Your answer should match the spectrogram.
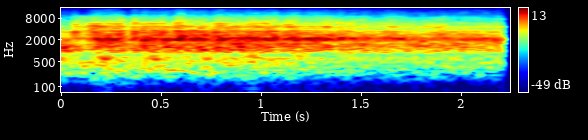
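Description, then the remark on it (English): Ambassador Herzog rips up the sheet of paper a resolution was written on, giving a rough, crackling tearing noise that runs steadily for about two seconds at a fairly loud level, with no voices. “If you noticed, when he was done, right before the clapping, you heard Ambassador Herzog rip up the piece of paper the resolution was written on.”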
